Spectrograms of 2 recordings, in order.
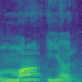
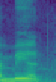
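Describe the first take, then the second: First: "मा ईयर" slowly, as two separate beats; split into syllables. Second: Said in the usual way. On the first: Shown as a demonstration. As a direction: open a gap between the halves of "मा ईयर". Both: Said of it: "अलग करना है".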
